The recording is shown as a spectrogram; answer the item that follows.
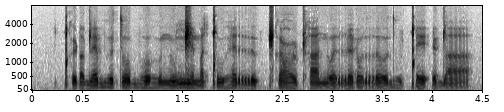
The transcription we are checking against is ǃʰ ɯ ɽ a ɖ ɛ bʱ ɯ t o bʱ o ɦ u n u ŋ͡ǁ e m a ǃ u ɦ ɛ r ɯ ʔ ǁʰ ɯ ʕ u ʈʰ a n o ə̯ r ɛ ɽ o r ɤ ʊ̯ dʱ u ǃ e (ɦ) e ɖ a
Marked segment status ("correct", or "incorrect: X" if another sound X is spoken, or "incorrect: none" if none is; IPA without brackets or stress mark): incorrect: ʔ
